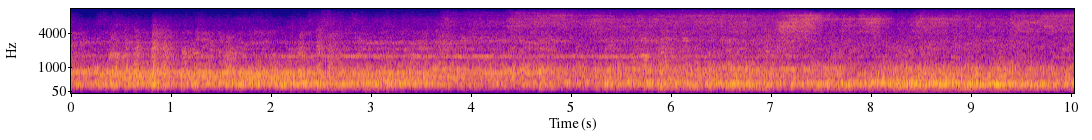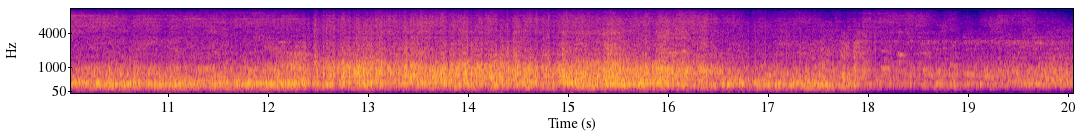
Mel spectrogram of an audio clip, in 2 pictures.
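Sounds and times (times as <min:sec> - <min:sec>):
train wheels rumbling: 0:00.0 - 0:19.6.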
